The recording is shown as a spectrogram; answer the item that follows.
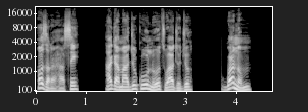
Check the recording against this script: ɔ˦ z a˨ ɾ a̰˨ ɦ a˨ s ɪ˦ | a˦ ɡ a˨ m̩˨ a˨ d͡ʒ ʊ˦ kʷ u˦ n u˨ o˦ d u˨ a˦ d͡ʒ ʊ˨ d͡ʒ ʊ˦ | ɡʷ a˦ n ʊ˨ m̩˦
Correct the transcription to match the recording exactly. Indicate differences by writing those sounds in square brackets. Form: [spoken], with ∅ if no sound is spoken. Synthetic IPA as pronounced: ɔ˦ z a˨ ɾ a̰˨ ɦ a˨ s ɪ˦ | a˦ ɡ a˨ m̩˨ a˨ d͡ʒ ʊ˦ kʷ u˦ n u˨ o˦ [t] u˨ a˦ d͡ʒ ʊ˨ d͡ʒ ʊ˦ | ɡʷ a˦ n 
